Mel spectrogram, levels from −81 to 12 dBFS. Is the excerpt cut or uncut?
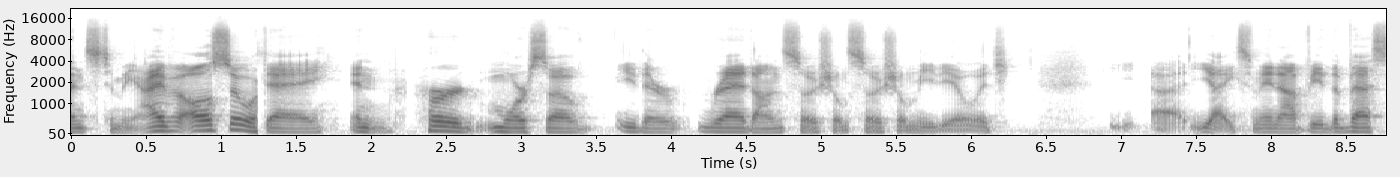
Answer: cut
